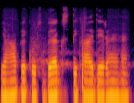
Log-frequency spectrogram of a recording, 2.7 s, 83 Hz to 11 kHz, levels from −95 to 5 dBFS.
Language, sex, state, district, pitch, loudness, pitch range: Hindi, male, Jharkhand, Ranchi, 115 Hz, -18 LUFS, 115-120 Hz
